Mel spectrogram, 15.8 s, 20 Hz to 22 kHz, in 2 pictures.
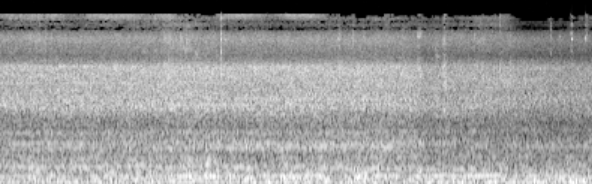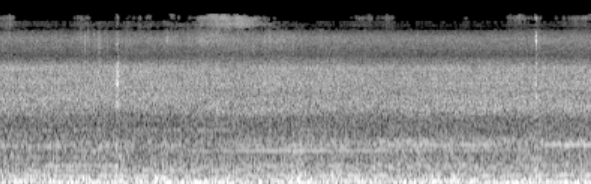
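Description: Seibu 2000 series electric commuter train running at a steady speed: a continuous low rumble from wheels and track, with a steady electrical hum that neither rises nor falls.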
